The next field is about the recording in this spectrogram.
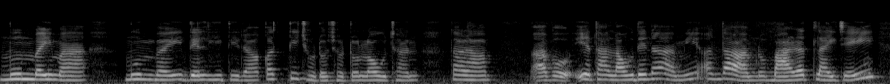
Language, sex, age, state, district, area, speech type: Nepali, female, 18-30, West Bengal, Darjeeling, rural, spontaneous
